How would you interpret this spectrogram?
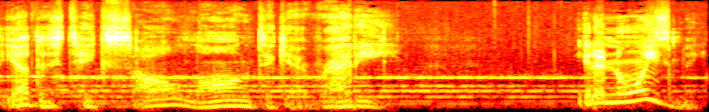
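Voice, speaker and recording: An actor playing a fussy, irritable cleaner who keeps a blunt, complaining first-person audio diary in an audio drama. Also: male voice, medium pitch, very animated, moderate pace, creaky. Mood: annoyed. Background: music.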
